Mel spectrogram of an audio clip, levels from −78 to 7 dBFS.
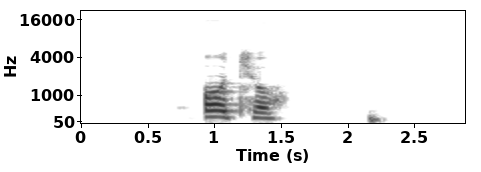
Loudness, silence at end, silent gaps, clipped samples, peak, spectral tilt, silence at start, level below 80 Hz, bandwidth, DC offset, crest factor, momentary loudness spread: -16 LUFS; 0.65 s; 1.77-1.81 s, 2.01-2.09 s; under 0.1%; -2 dBFS; -10.5 dB/octave; 0.9 s; -58 dBFS; 5.2 kHz; under 0.1%; 20 dB; 24 LU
